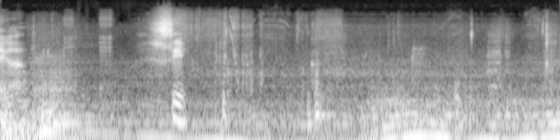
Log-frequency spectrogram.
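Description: A Maruti Grand Vitara AWD accelerating off-road over pits with a rear wheel lifted, its engine rumbling and rising under a man's speech inside the cabin, with brief mechanical squeaks.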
